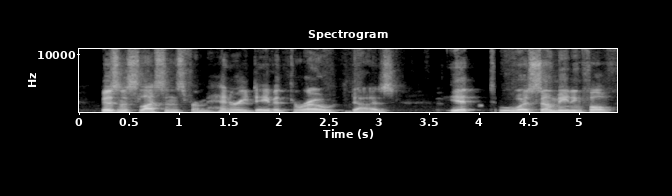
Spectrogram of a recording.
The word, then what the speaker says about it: Thoreau: Thoreau.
